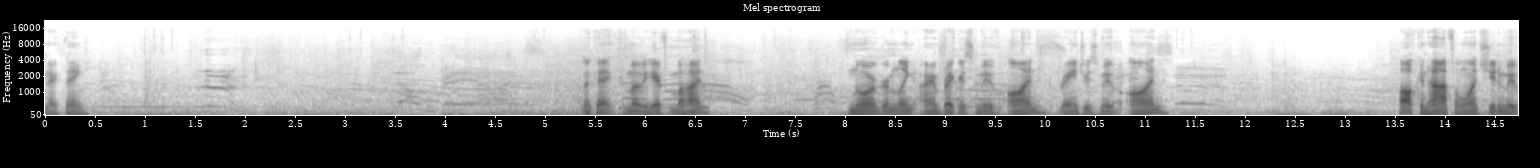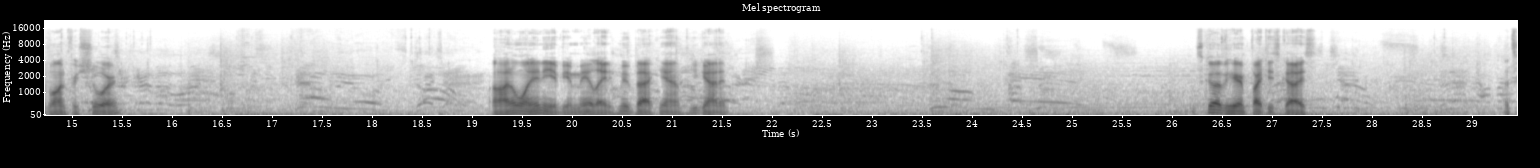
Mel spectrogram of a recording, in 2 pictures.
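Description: Weapons clash and soldiers shout in a large battle.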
